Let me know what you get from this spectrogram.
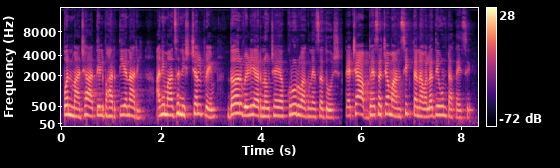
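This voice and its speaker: A woman tells a heartfelt first-person story in a steady narrating voice. She speaks earnestly and dwells on the feeling in each line. Her voice sits a little higher than most women's. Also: brisk.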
